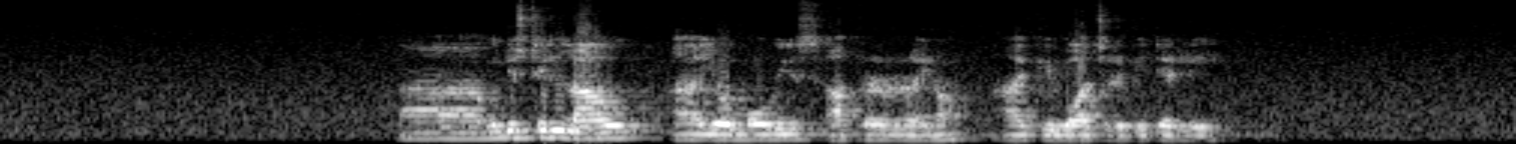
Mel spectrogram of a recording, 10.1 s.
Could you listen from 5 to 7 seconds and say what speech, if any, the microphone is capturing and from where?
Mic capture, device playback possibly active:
user only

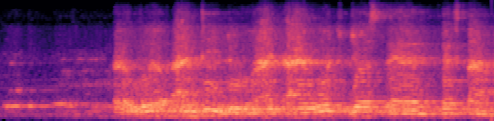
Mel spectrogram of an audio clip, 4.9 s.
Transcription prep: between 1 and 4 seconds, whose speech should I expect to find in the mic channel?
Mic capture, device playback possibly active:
echo only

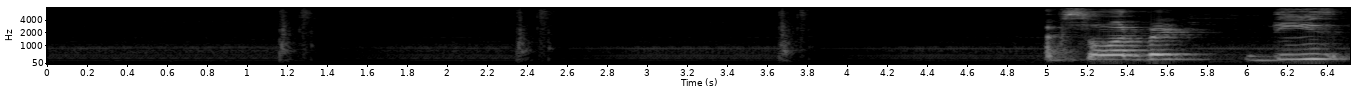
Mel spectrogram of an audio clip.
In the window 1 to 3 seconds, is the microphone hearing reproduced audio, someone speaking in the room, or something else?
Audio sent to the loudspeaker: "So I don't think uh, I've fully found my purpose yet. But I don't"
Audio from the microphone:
neither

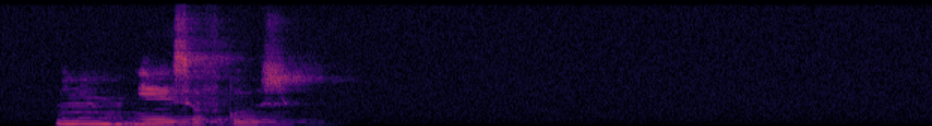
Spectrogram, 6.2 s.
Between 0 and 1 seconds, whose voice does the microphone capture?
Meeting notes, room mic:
user only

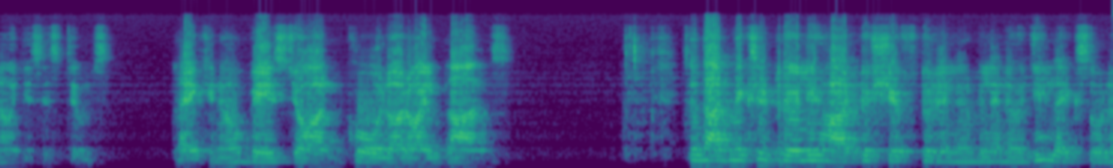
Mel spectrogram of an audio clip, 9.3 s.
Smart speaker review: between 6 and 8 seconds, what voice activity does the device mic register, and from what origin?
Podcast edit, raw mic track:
echo only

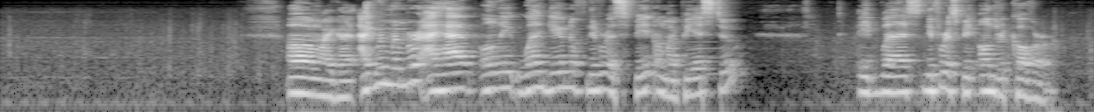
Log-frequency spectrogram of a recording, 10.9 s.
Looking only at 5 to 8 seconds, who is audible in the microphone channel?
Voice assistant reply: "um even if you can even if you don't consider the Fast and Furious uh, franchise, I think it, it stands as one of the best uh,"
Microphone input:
user only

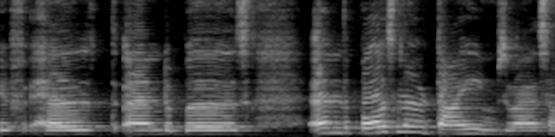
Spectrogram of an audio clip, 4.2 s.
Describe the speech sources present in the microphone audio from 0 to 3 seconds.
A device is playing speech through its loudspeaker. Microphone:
echo only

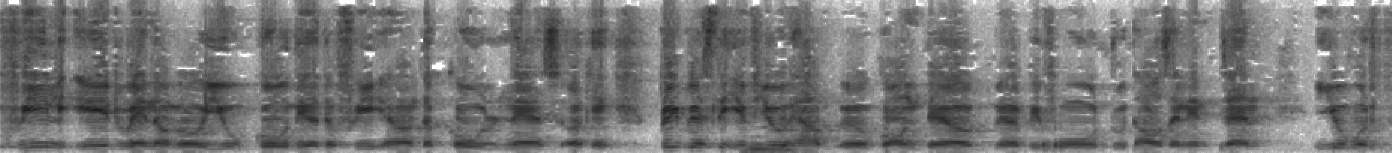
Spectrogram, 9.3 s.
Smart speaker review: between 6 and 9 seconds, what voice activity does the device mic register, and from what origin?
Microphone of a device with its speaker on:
echo only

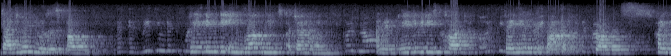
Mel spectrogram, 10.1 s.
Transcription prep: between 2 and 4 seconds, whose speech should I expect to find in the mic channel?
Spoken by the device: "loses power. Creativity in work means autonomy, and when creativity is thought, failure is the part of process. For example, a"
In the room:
both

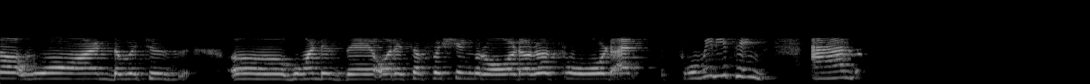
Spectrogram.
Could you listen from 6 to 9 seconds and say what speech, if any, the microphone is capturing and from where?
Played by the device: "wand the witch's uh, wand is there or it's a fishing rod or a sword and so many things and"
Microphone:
echo only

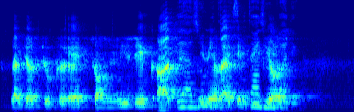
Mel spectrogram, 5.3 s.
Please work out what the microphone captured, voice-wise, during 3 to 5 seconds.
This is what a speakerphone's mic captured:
both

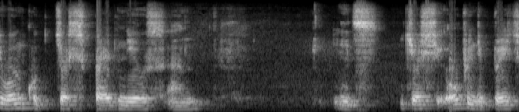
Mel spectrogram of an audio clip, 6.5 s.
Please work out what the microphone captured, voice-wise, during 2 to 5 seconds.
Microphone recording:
echo only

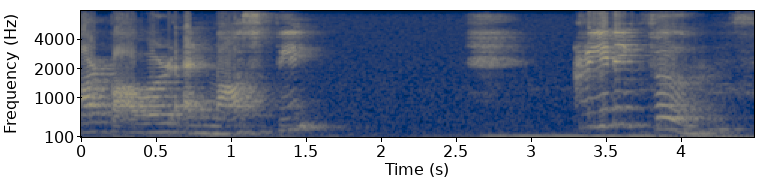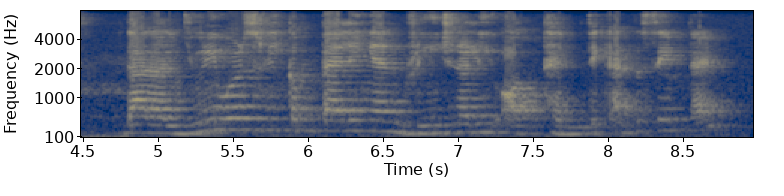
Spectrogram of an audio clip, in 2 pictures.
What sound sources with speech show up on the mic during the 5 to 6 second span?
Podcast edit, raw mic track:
user only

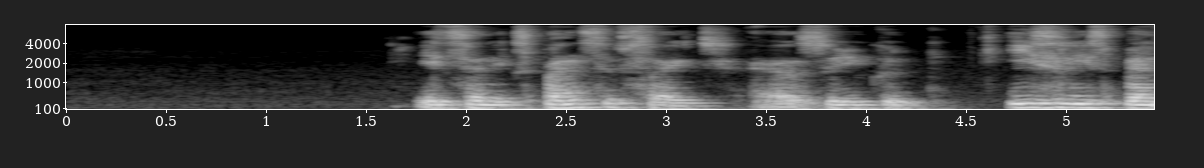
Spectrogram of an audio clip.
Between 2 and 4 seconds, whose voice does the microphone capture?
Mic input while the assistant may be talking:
user only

